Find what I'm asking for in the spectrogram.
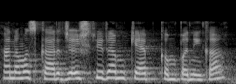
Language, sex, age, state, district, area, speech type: Marathi, female, 30-45, Maharashtra, Sindhudurg, rural, spontaneous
